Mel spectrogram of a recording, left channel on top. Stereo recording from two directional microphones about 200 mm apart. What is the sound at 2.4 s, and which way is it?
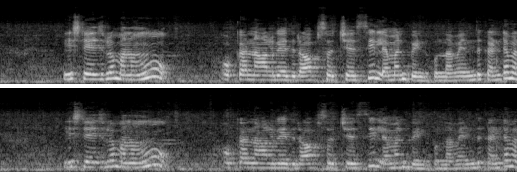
A woman's voice, 60° left (ahead or behind).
